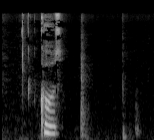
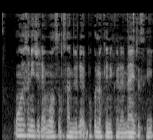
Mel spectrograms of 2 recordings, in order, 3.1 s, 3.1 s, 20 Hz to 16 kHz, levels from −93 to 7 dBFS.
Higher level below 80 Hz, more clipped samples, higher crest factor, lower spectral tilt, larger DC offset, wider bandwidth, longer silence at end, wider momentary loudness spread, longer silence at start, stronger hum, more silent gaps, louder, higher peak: second, -68 dBFS vs -52 dBFS; neither; first, 22 dB vs 16 dB; second, -3.5 dB/octave vs -5.5 dB/octave; neither; about the same, 12 kHz vs 11.5 kHz; first, 0.6 s vs 0 s; first, 27 LU vs 4 LU; first, 0.45 s vs 0.3 s; neither; neither; first, -20 LUFS vs -24 LUFS; first, -4 dBFS vs -8 dBFS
